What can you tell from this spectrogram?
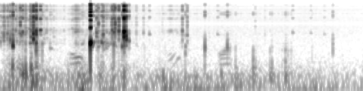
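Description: Water splashing as a largemouth bass is released by hand and the camera plunges underwater, loudest twice in the first second and a half. This is followed by a run of faint, muffled underwater ticks and bubbling that fade out.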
